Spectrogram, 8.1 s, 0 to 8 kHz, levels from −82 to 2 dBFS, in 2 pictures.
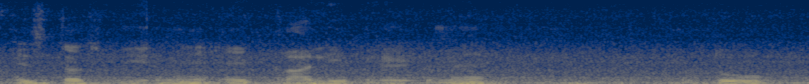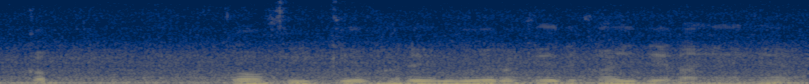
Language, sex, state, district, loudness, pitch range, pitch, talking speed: Hindi, male, Chhattisgarh, Rajnandgaon, -34 LUFS, 105-115 Hz, 110 Hz, 135 wpm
